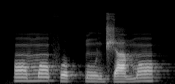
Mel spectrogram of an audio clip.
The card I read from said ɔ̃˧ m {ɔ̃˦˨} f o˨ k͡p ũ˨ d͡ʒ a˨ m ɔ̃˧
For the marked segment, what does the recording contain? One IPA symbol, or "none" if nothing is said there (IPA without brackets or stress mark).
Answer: ɔ̃˧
